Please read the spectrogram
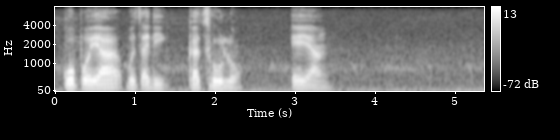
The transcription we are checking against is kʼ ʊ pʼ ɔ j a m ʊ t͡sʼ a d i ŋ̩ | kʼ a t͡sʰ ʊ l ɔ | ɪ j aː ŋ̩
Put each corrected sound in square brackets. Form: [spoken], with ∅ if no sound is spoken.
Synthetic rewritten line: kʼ ʊ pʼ ɔ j a [b] ʊ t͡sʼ a d i [∅] | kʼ a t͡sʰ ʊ l ɔ | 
